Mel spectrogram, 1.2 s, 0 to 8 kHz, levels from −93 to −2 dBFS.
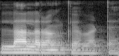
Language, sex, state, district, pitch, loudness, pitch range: Bhojpuri, male, Bihar, East Champaran, 115 Hz, -18 LUFS, 105-125 Hz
